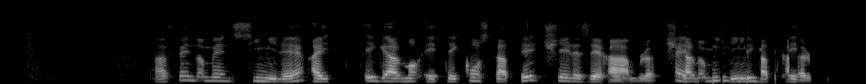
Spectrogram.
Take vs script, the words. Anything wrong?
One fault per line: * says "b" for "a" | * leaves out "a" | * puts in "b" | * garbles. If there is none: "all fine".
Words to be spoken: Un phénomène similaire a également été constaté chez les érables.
* garbles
